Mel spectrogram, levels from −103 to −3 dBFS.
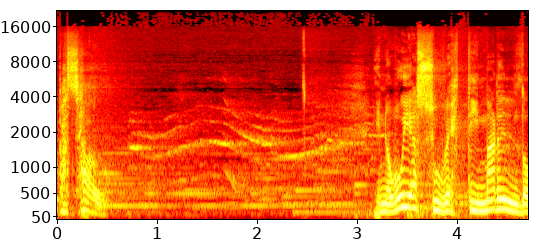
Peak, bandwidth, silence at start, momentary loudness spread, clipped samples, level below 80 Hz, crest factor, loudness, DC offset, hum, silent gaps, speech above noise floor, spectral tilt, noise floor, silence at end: -2 dBFS; 17.5 kHz; 0 s; 23 LU; under 0.1%; -46 dBFS; 14 dB; -13 LUFS; under 0.1%; none; none; 23 dB; -4 dB/octave; -36 dBFS; 0 s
